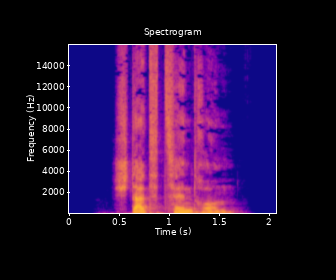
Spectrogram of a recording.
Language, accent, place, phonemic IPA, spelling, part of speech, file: German, Germany, Berlin, /ˈʃtatˌtsɛntʁʊm/, Stadtzentrum, noun, De-Stadtzentrum.ogg
- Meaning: 1. city centre 2. downtown, city hub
